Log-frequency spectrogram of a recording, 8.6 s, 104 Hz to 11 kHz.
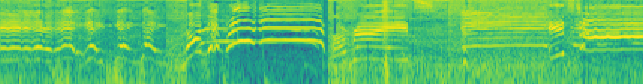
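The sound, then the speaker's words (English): Several women, Sophia Richie and her girlfriends including Kylie Jenner, squeal and shriek excitedly as they board a private jet to Vegas for her 21st birthday, in overlapping high-pitched bursts, with sustained rising and falling cries over a lively background of chatter, loud throughout. “You can hear the squealing as she and her girlfriends, including Kylie Jenner, got onto their private jet to go to Vegas.”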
